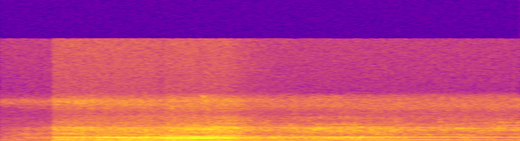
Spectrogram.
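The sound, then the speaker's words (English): A truck rumbles past outside, its deep engine drone rising in after a brief pause, peaking, then slowly fading as it continues away. No one speaks. “Excuse me, I have a lot of trucks to drive by.”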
